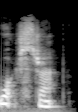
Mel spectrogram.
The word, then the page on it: watchstrap: British English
